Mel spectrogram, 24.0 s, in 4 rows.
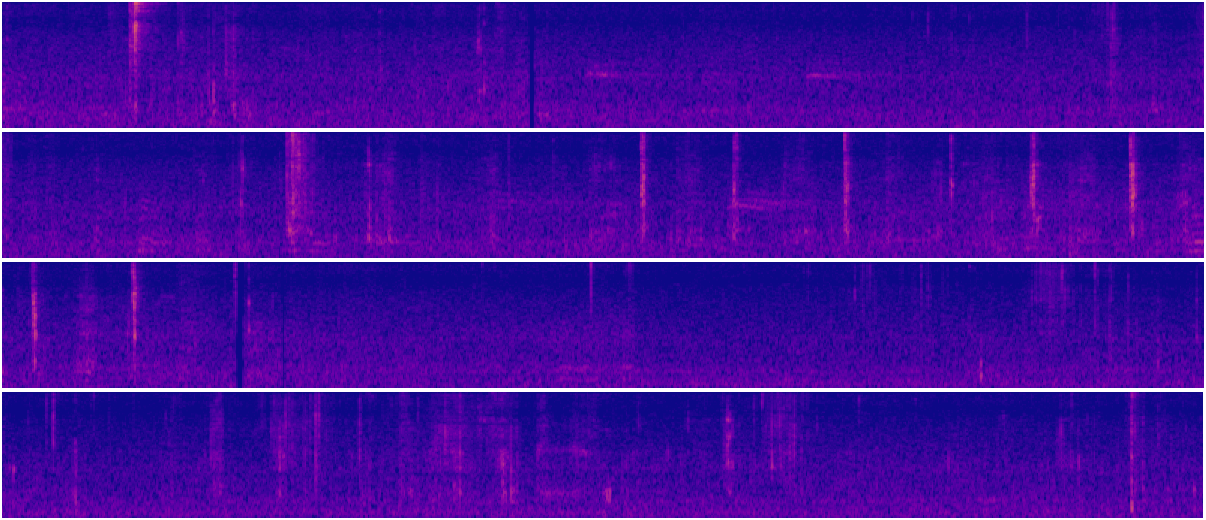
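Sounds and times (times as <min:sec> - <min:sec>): faint buzz of insects: 0:00.0 - 0:24.0
person chewing food: 0:05.5 - 0:13.3, 0:17.2 - 0:23.9.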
